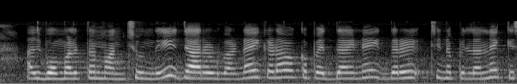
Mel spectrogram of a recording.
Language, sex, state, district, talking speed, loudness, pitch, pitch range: Telugu, female, Telangana, Karimnagar, 140 wpm, -20 LUFS, 280 Hz, 270-310 Hz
